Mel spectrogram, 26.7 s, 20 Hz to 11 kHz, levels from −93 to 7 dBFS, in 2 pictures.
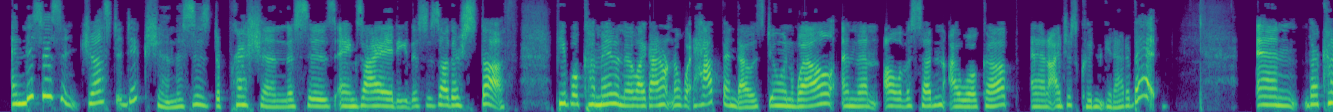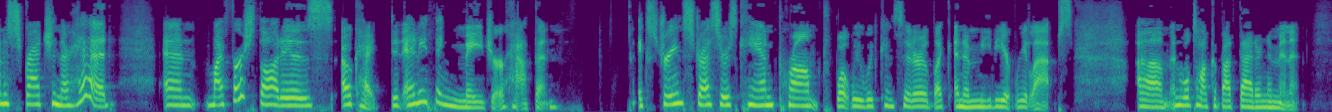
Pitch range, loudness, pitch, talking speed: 195-255 Hz, -15 LUFS, 220 Hz, 190 wpm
